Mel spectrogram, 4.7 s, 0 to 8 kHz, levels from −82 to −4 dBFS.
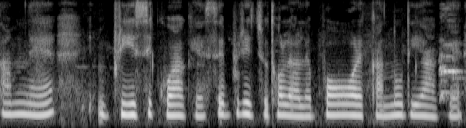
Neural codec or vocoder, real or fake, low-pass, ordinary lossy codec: none; real; none; none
